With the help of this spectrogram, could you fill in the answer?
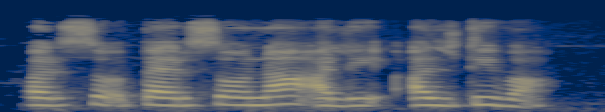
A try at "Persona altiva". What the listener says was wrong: Muy bien, perfecto.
